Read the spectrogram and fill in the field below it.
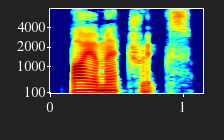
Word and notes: biometrics: British English

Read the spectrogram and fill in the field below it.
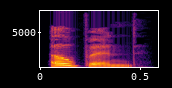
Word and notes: opened: British English

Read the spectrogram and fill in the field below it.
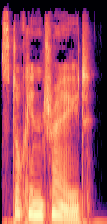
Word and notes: stock-in-trade: British English

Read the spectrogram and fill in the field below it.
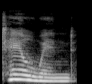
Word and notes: tailwind: American English

